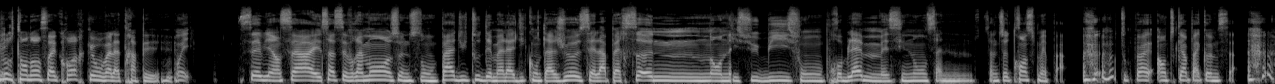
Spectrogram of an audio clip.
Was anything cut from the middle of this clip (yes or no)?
yes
